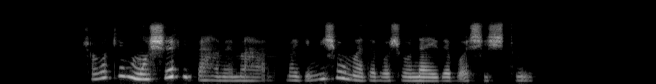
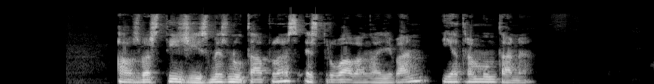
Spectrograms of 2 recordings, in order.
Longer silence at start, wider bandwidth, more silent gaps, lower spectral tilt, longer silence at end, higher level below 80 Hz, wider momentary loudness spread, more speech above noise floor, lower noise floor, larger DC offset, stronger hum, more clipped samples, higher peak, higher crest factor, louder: second, 0.85 s vs 1.2 s; second, 7.8 kHz vs 11.5 kHz; neither; second, -2.5 dB/octave vs -4 dB/octave; about the same, 1.25 s vs 1.2 s; second, -78 dBFS vs -36 dBFS; first, 21 LU vs 8 LU; about the same, 57 dB vs 60 dB; first, -85 dBFS vs -74 dBFS; neither; neither; neither; second, -6 dBFS vs 0 dBFS; first, 24 dB vs 16 dB; second, -26 LUFS vs -13 LUFS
